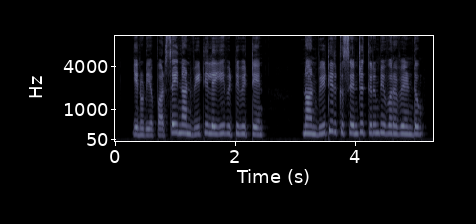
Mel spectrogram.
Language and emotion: Tamil, sad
